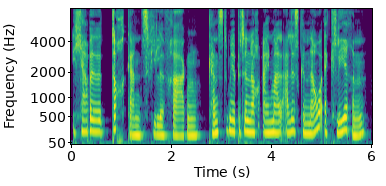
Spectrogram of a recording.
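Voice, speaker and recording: A woman voicing an eager, polite eighteen-year-old daughter in slow, simple storybook dialogue. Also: mid-range voice, no echo, clean studio sound, lightly acted.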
